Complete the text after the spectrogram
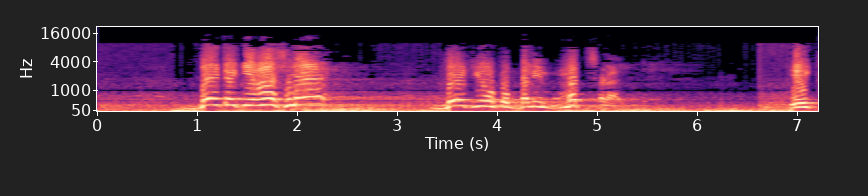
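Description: An older man speaks forcefully into a microphone, heard through loudspeakers.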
